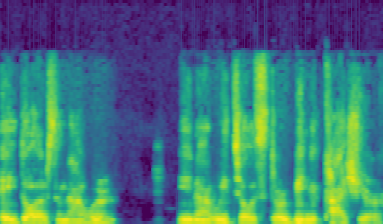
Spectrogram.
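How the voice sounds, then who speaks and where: A woman talks with a Mexican accent. Her pace is moderate. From Mexico (Mexico City). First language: Spanish. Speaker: real estate investor. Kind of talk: interview.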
